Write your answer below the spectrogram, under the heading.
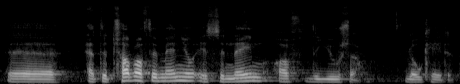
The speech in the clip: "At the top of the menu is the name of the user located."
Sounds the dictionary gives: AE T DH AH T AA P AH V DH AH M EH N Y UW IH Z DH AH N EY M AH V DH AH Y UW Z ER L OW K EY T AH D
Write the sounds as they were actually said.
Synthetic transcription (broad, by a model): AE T DH AH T AA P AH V DH AH M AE N Y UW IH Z DH AH N EY M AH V DH AH Y UW S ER L OW K EY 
